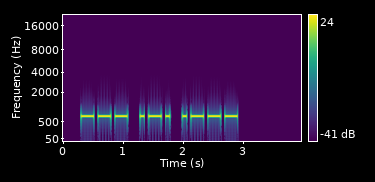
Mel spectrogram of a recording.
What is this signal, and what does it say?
Morse code, heard as a keyed tone, about 17 wpm, 700 Hz. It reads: ORJ
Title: USA Call Sign Postfixes - 3 Letters 17wpm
